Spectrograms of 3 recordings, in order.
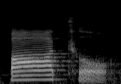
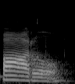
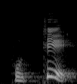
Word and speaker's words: bottle: 근데 원래 보틀은 우리나라식 발음이고 영어를 우리나라식으로 발음했을 때 보틀 이렇게 발음하는 거고 원래 영어식은 bottle 이렇게 발음하셔야 됩니다.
